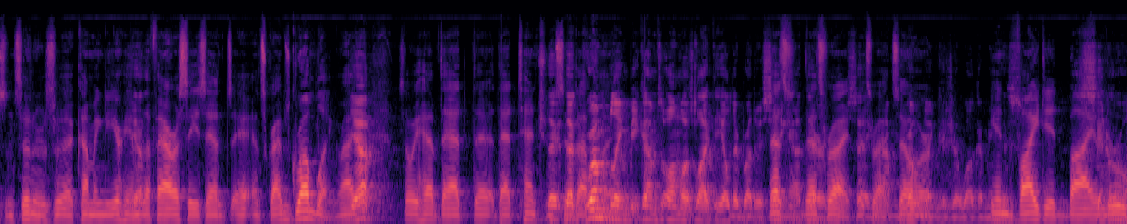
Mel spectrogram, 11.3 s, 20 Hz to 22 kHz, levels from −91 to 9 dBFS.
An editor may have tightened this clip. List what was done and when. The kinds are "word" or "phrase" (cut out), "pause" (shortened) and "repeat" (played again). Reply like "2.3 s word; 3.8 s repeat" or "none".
none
